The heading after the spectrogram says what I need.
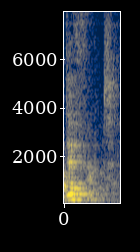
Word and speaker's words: different: What do we do about different? I think I always compress different. Though here obviously derives from differ. And so we in a sense know that it's differ plus - different. But I would have thought that it was Yeah, it's rare enough to hear different that we should always say different.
